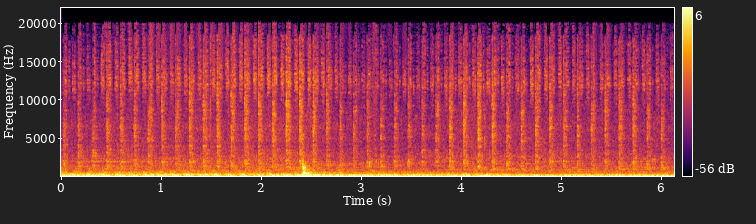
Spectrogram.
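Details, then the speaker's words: Box Chevy Landau (two-door Caprice) engine idling with a steady rumble and faint repeating tick; source unclear, owner suspects flywheel or power steering area; abnormal noise at idle. "Wonder what that sound is. Yeah, it's coming from the motor, sound like."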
